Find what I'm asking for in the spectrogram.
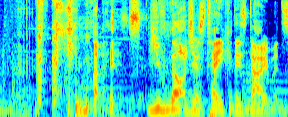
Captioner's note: snickering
